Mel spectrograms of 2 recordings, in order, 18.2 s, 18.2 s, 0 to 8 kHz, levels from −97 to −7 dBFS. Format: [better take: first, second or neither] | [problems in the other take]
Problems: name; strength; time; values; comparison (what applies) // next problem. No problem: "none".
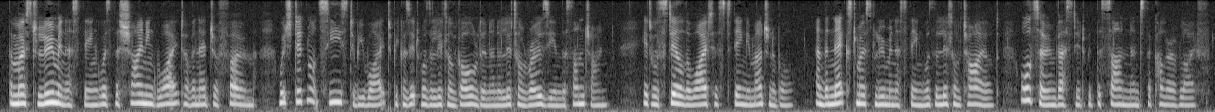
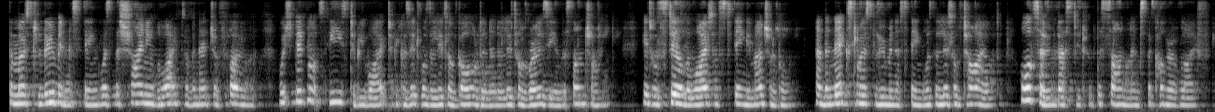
first | noise reduction (neural mask model DeepFilterNet 3)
